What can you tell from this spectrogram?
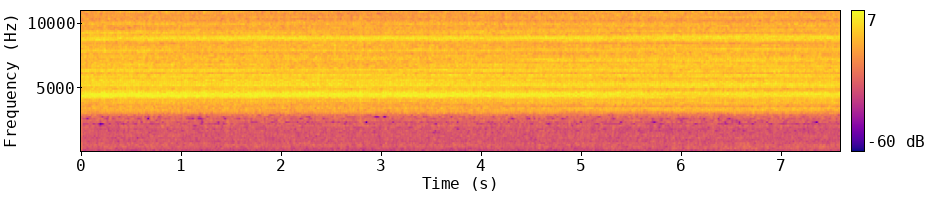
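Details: Loud black cicadas in trees beside a house rooftop, calling in turn from trees in front and to either side: a constant, piercing, high metallic buzz with no pauses, steady in volume.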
